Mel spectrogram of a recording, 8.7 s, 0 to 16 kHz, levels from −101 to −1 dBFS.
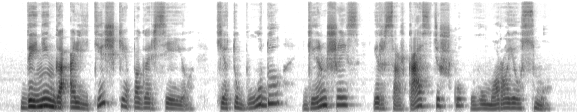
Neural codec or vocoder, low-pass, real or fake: none; 14.4 kHz; real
